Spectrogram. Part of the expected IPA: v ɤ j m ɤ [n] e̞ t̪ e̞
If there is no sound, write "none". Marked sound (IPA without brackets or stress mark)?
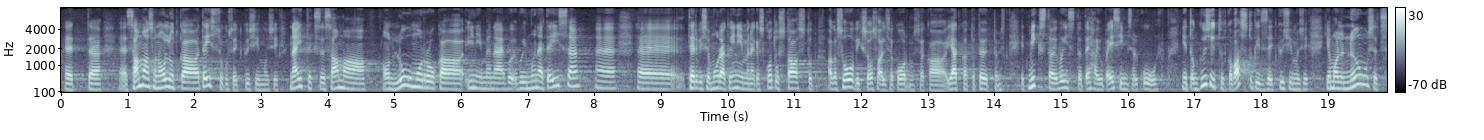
n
